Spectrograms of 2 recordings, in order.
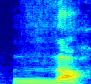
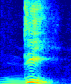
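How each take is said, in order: First: It begins with a voiced th sound. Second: It begins with a hard d sound. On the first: The speaker calls it right. "voice dental fricative" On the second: The speaker calls it wrong. "some people say D"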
